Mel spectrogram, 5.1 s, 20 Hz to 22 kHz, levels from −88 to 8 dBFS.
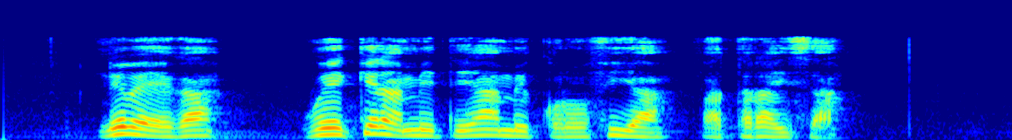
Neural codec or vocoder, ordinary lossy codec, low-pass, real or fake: none; none; 7.2 kHz; real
